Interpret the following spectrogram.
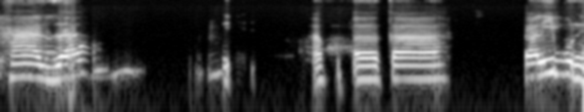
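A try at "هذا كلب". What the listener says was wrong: Alamnya sukun. Kal.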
